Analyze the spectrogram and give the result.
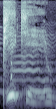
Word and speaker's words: Pique: And Pique rhymes with the word Fique to stay.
